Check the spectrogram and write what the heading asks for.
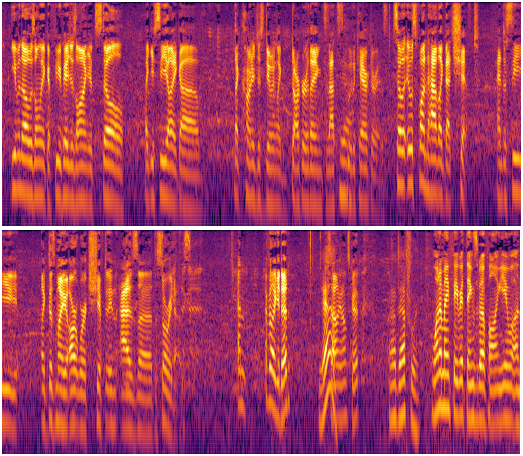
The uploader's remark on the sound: Recorded at Fan Expo Canada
